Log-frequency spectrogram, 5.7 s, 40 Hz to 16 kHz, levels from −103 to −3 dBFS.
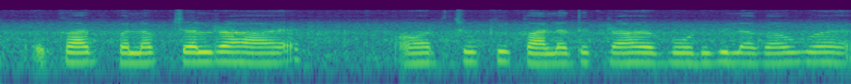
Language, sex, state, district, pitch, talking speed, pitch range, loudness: Hindi, female, Jharkhand, Jamtara, 190 Hz, 190 wpm, 185-195 Hz, -23 LUFS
